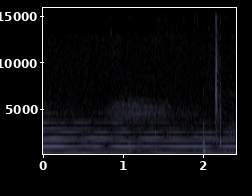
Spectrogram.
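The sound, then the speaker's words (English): A single memorial bell's toll hangs in the air, its steady metallic ring sustaining quietly without fading much, while a faint knock sounds near the end. No one speaks. “And then for the names that I mentioned or other friends who have passed, we'll have one final toll of the bell.”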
